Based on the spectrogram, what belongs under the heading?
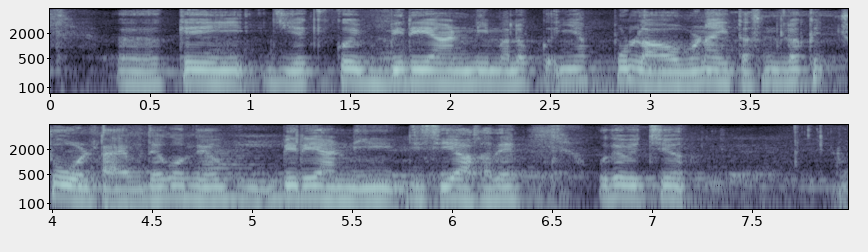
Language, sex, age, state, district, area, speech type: Dogri, male, 18-30, Jammu and Kashmir, Kathua, rural, spontaneous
